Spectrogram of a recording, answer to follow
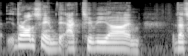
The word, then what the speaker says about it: Activia: it and now they're all the same the activia and that's how you pronounce it and all those yogurt commercials are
